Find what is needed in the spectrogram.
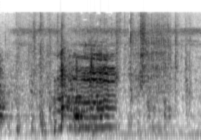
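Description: A goat bleats once, a single wavering call of under a second starting about half a second in.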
